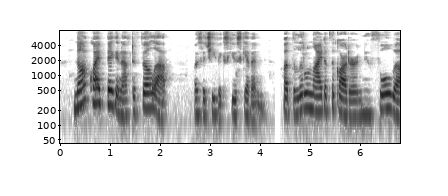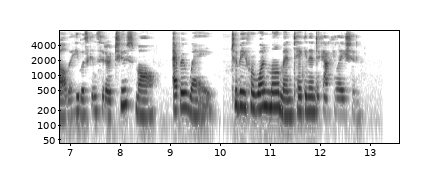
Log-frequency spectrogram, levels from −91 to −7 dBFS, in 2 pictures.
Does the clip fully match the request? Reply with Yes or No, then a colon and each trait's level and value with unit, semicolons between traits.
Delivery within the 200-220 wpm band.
No: average, 170 wpm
